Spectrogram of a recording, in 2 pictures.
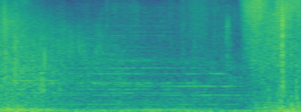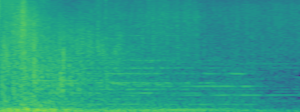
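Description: Confringo spell explosion in the Hogwarts Legacy video game: a loud boom erupts midway with a crackling, rumbling burst, layered over steady game music and ambience.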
